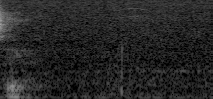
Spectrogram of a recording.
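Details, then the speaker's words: Brief low hum-like moan imitated by an adult, illustrating a feverish child of about three with cold, cough and breathing difficulty moaning with every breath, clearest during sleep; expiratory moaning (grunting). "এক number হচ্ছে morning with every breadth. তখন এই যে শব্দটা করে প্রত্যেকটা শ্বাসের সঙ্গে সঙ্গে করে"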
